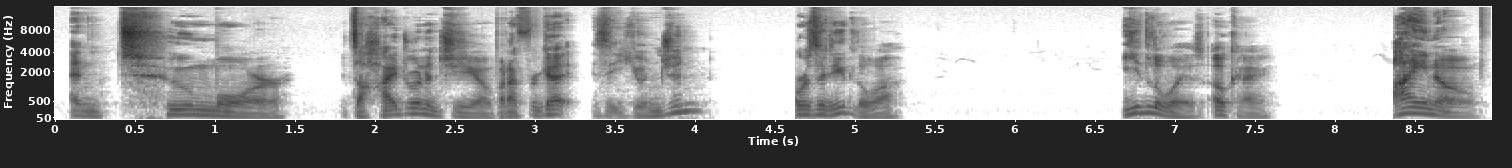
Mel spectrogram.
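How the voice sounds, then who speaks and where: A man's voice: lowish voice, darkish tone. A man doing casual live-stream game commentary, rambling and thinking aloud as he chats with viewers. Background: faint game music.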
